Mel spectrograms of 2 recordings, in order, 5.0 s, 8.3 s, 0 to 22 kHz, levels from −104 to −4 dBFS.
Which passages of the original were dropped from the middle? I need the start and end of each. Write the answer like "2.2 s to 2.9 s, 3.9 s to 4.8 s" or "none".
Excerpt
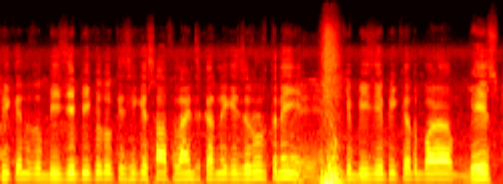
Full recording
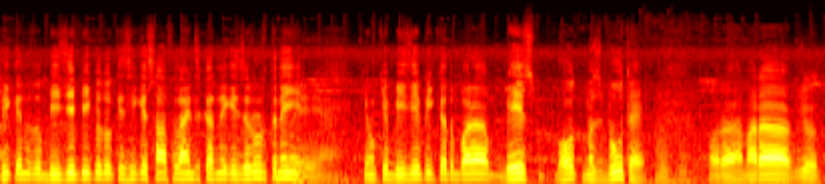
3.2 s to 3.5 s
